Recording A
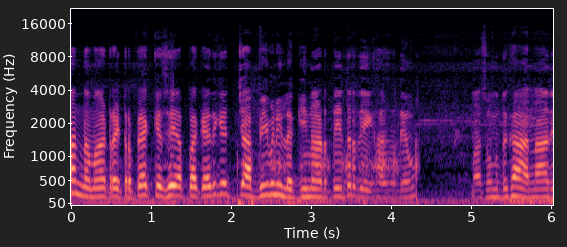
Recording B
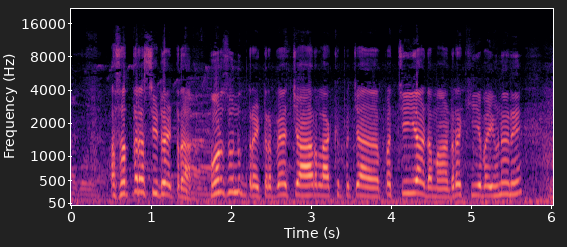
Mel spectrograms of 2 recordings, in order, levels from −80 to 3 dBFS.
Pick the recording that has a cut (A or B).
B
